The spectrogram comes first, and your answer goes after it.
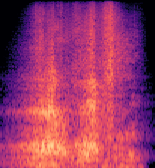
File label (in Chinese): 挑衅; Enemy; 鬼,幽灵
